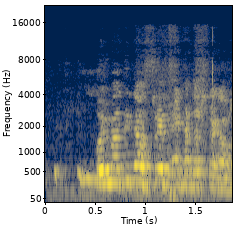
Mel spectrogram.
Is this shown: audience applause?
no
